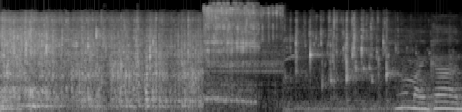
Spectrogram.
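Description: Homemade passion fruit juice sweetened with honey, poured into a pitcher, a steady gushing stream that ends in dripping and splashing, with a voice speaking over the final moments.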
